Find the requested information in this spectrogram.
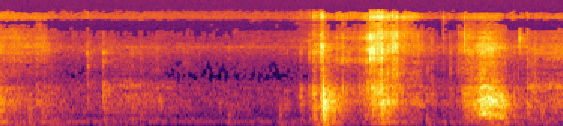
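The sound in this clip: A knife cuts through a bell pepper, giving three crisp, crunchy bursts after a quiet stretch of faint ticking, all fairly soft.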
